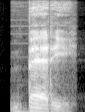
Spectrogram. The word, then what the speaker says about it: Betty: The American English pronunciation of Betty uses the same sound. Listen to them side by side. Sara, Betty, Sara, Betty, Sara, Betty. In both cases, it's just a tap with the tip of the tongue.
